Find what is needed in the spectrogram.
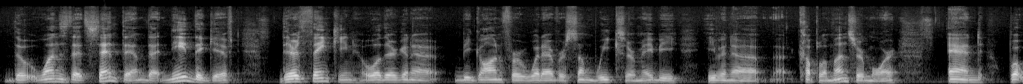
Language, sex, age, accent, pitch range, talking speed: English, male, 50-69, American, 100-120 Hz, 190 wpm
